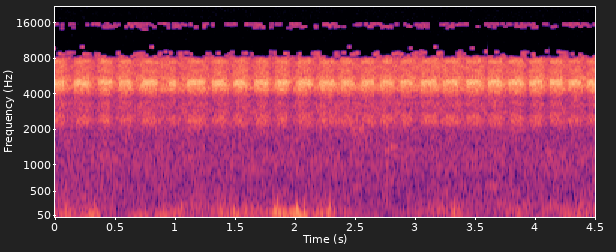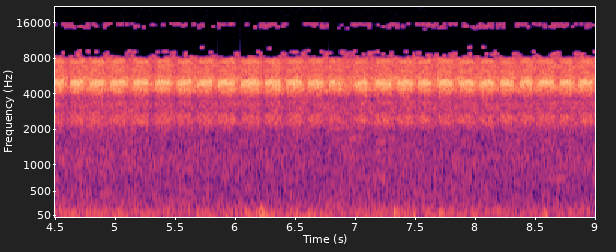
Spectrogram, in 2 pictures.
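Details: Cicadas calling in an Italian park, a dense continuous buzzing chorus with a steady high shimmer and slight rapid pulsing, over low wind rumble and distant traffic noise.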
